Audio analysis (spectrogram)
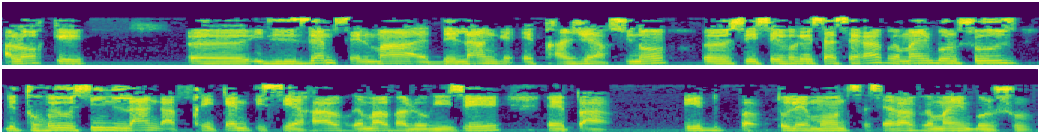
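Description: A man from the DR Congo, a Tshiluba speaker, calling in to a radio show and giving his view slowly, with many hesitations and repeats. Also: mid-range voice, fairly even intonation. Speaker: caller. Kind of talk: radio call-in opinion. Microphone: phone line. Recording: dull dry phone call on radio.

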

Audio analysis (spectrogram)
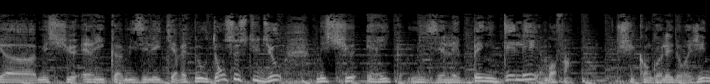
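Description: Exuberant male radio host with music. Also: medium pitch. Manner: lively, effusive welcomes. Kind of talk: live radio interview. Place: radio studio. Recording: radio broadcast with music bed.

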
